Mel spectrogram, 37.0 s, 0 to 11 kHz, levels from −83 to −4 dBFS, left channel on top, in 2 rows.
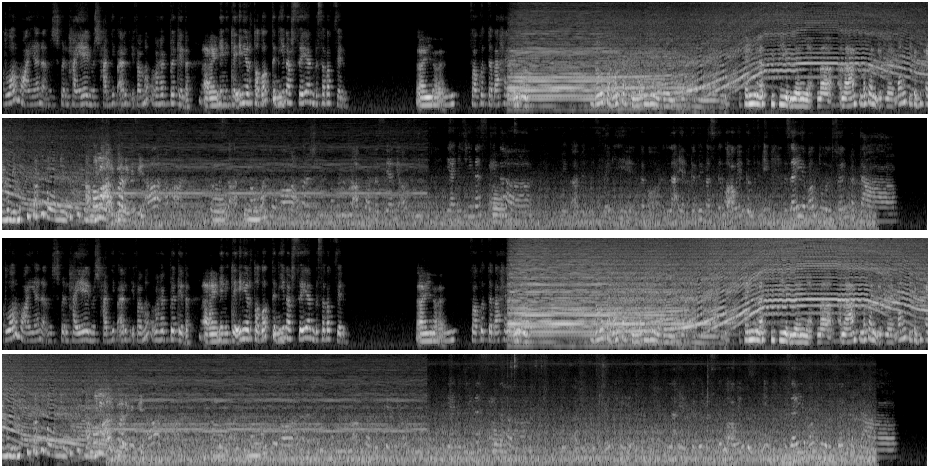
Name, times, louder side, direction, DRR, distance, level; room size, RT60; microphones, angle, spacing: voice 1, 0.0-3.8 4.3-6.9 9.4-10.6 16.5-16.9 20.2-22.2 22.8-26.9 27.4-29.1 29.6-36.4, right 2 dB, 60° left, 2.5 m, -35 dB
voice 2, 4.0-4.4 5.4-5.6 8.3-9.0 10.2-10.5 11.7-15.2 15.5-21.3 22.7-23.0 23.3-23.8 28.2-28.6, left 1 dB, 5° right, 1.2 m, -29 dB
sound 1, 10.1-27.0, right 4 dB, 55° right, 0.8 m, -31 dB
sound 2, 20.6-36.0, right 6 dB, 90° right, 0.3 m, -36 dB
4.4 x 3.7 x 2.6 m
head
